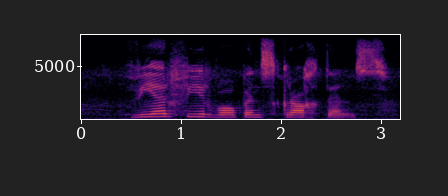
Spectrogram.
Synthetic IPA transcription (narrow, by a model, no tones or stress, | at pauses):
viərfiːrvɑːpənskrɐχtə̰ns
